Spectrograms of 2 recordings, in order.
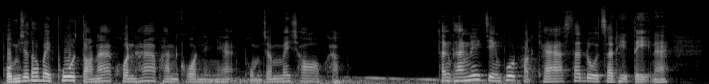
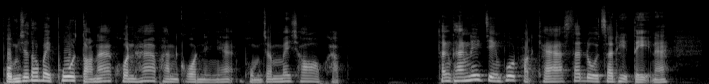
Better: second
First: low rumble; faint; until 5 s; 20 dB below the speech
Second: none

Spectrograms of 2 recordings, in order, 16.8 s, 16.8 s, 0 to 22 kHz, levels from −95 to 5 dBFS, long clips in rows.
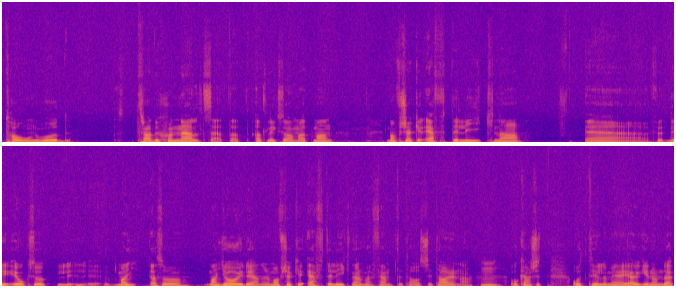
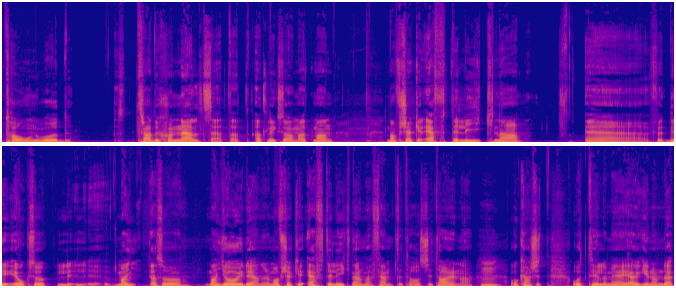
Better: second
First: hiss; faint; throughout; 20 dB below the speech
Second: none

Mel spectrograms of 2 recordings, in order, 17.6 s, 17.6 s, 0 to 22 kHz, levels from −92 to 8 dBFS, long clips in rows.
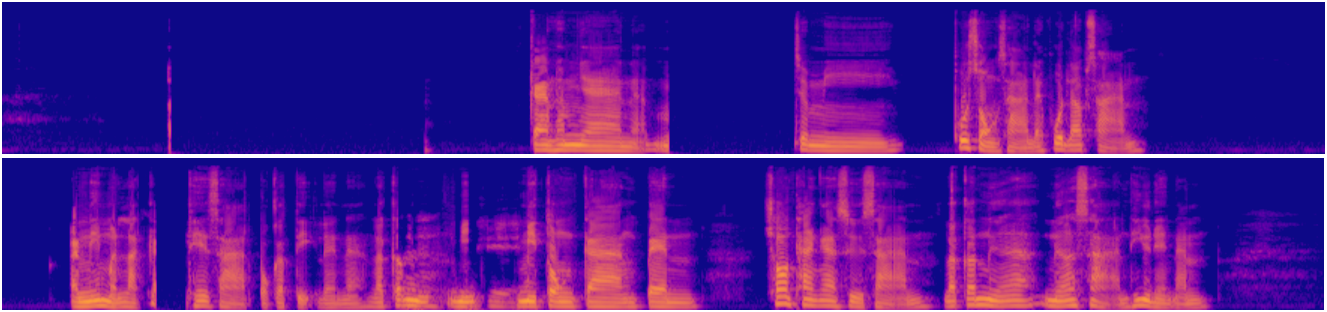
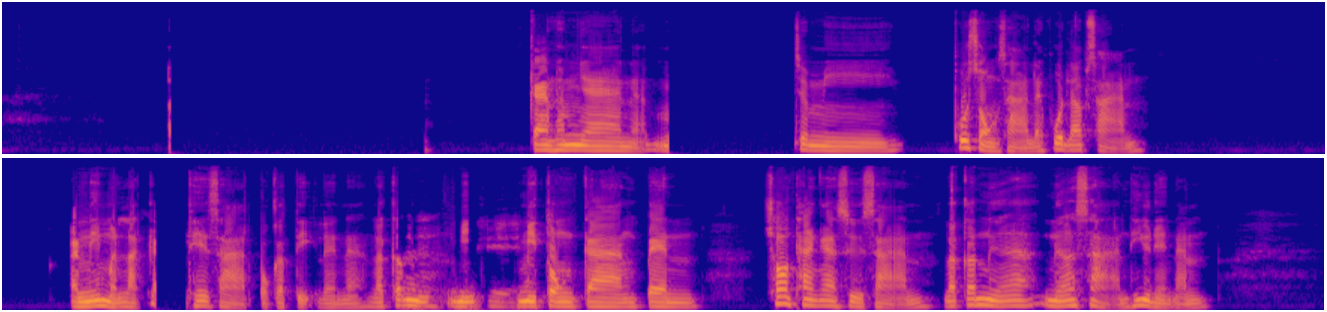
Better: neither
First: audio cutting out; at 1 s for 1.5 s, at 4.5 s for 1 s and at 10 s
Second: audio cutting out; at 1 s for 1.5 s, at 4.5 s for 1 s and at 10 s

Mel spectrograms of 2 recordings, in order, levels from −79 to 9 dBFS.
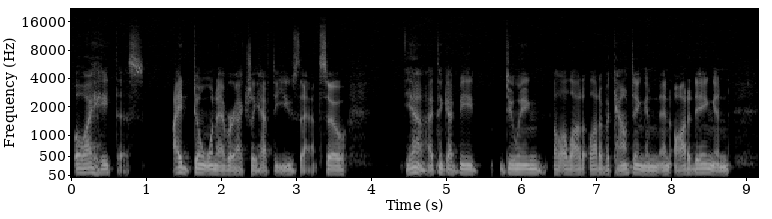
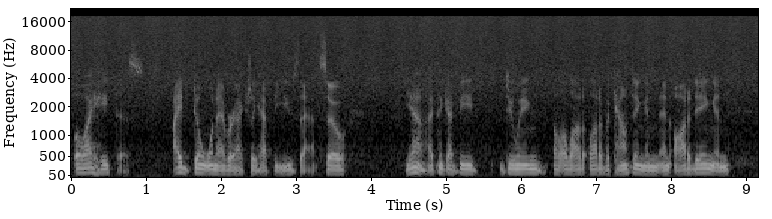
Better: first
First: hiss; faint; throughout; 30 dB below the speech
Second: hiss; loud; throughout; 7 dB below the speech

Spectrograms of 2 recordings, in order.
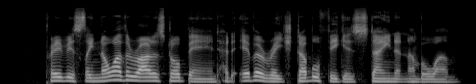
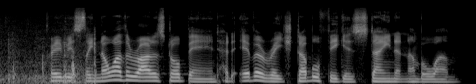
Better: first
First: none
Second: footsteps; noticeable; at the start; peak 5 dB below the speech

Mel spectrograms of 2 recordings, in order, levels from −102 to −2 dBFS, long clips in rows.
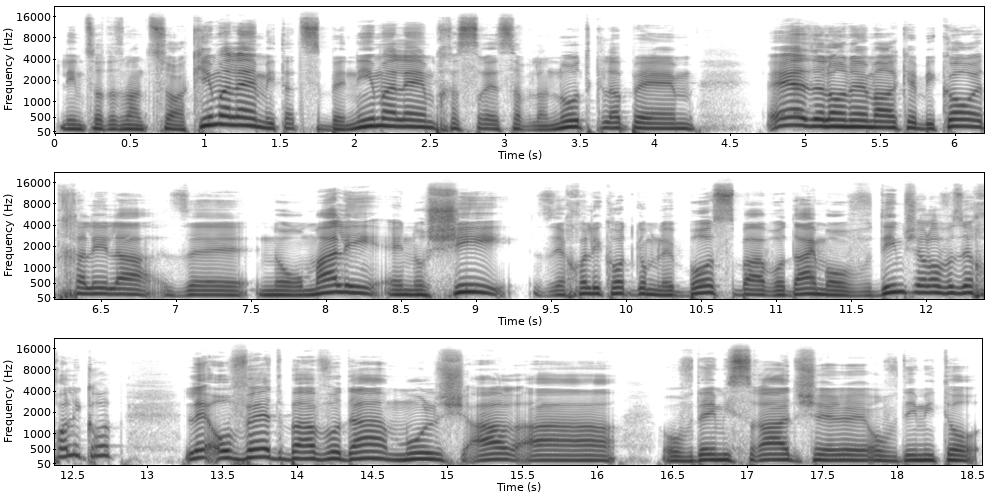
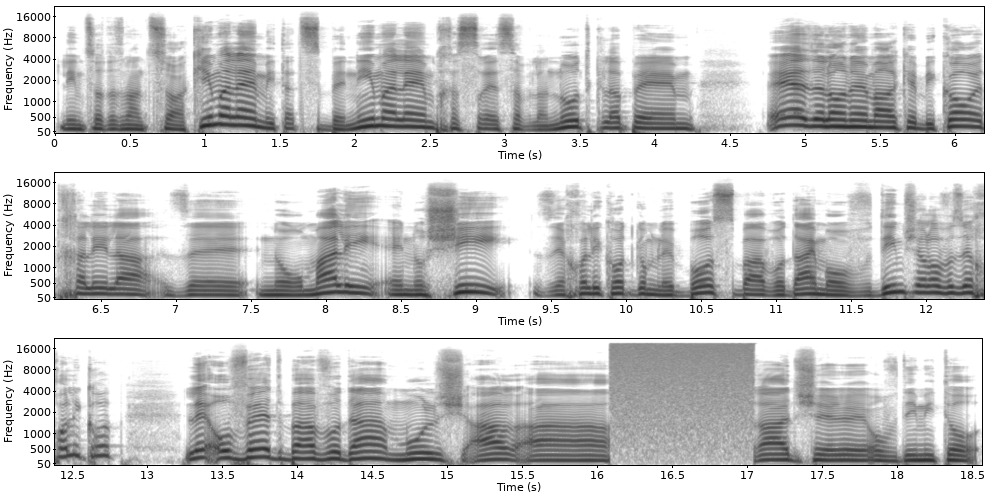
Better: first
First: none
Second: audio cutting out; filled with static; at 16 s for 1 s

